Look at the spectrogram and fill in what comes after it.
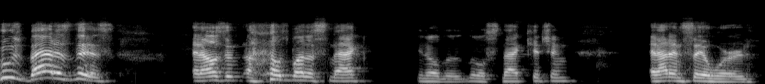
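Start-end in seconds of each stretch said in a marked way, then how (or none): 0.0-1.1 put-on raised voice, much higher in pitch. Speaker retelling a man swinging a bat that feels too heavy, raised voice. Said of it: "kind of like raises his voice and says".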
